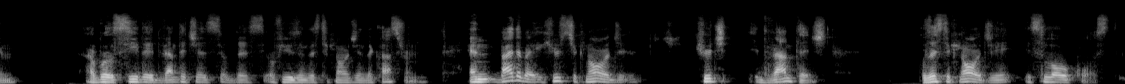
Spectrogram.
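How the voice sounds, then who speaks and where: A middle-aged man born in Russia and raised in Israel, a guest talking casually in halting English full of restarts. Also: fairly low pitch, vocal fry, dark tone, husky. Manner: halting non-native English with many restarts. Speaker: podcast guest, app co-founder. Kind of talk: casual interview talk.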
